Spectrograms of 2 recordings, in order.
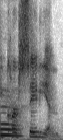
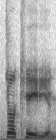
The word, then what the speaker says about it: circadian: okay based on the spelling it would be karsadian circadian circadian i know but it's spelled c-a-r yeah sorry brain not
